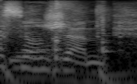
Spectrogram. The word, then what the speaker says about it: Saint-James: Aujourd'hui je suis à Saint-James, mais si je le prononce correctement, je suis à Saint-James. Parce que si vous alliez de l'autre côté de la Manche, très certainement vous trouveriez Saint-James, mais ici nous sommes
